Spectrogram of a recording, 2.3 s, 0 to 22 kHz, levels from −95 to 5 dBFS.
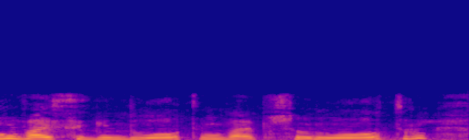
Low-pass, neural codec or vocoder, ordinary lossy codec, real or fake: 7.2 kHz; codec, 16 kHz, 8 kbps, FreqCodec, smaller model; none; fake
